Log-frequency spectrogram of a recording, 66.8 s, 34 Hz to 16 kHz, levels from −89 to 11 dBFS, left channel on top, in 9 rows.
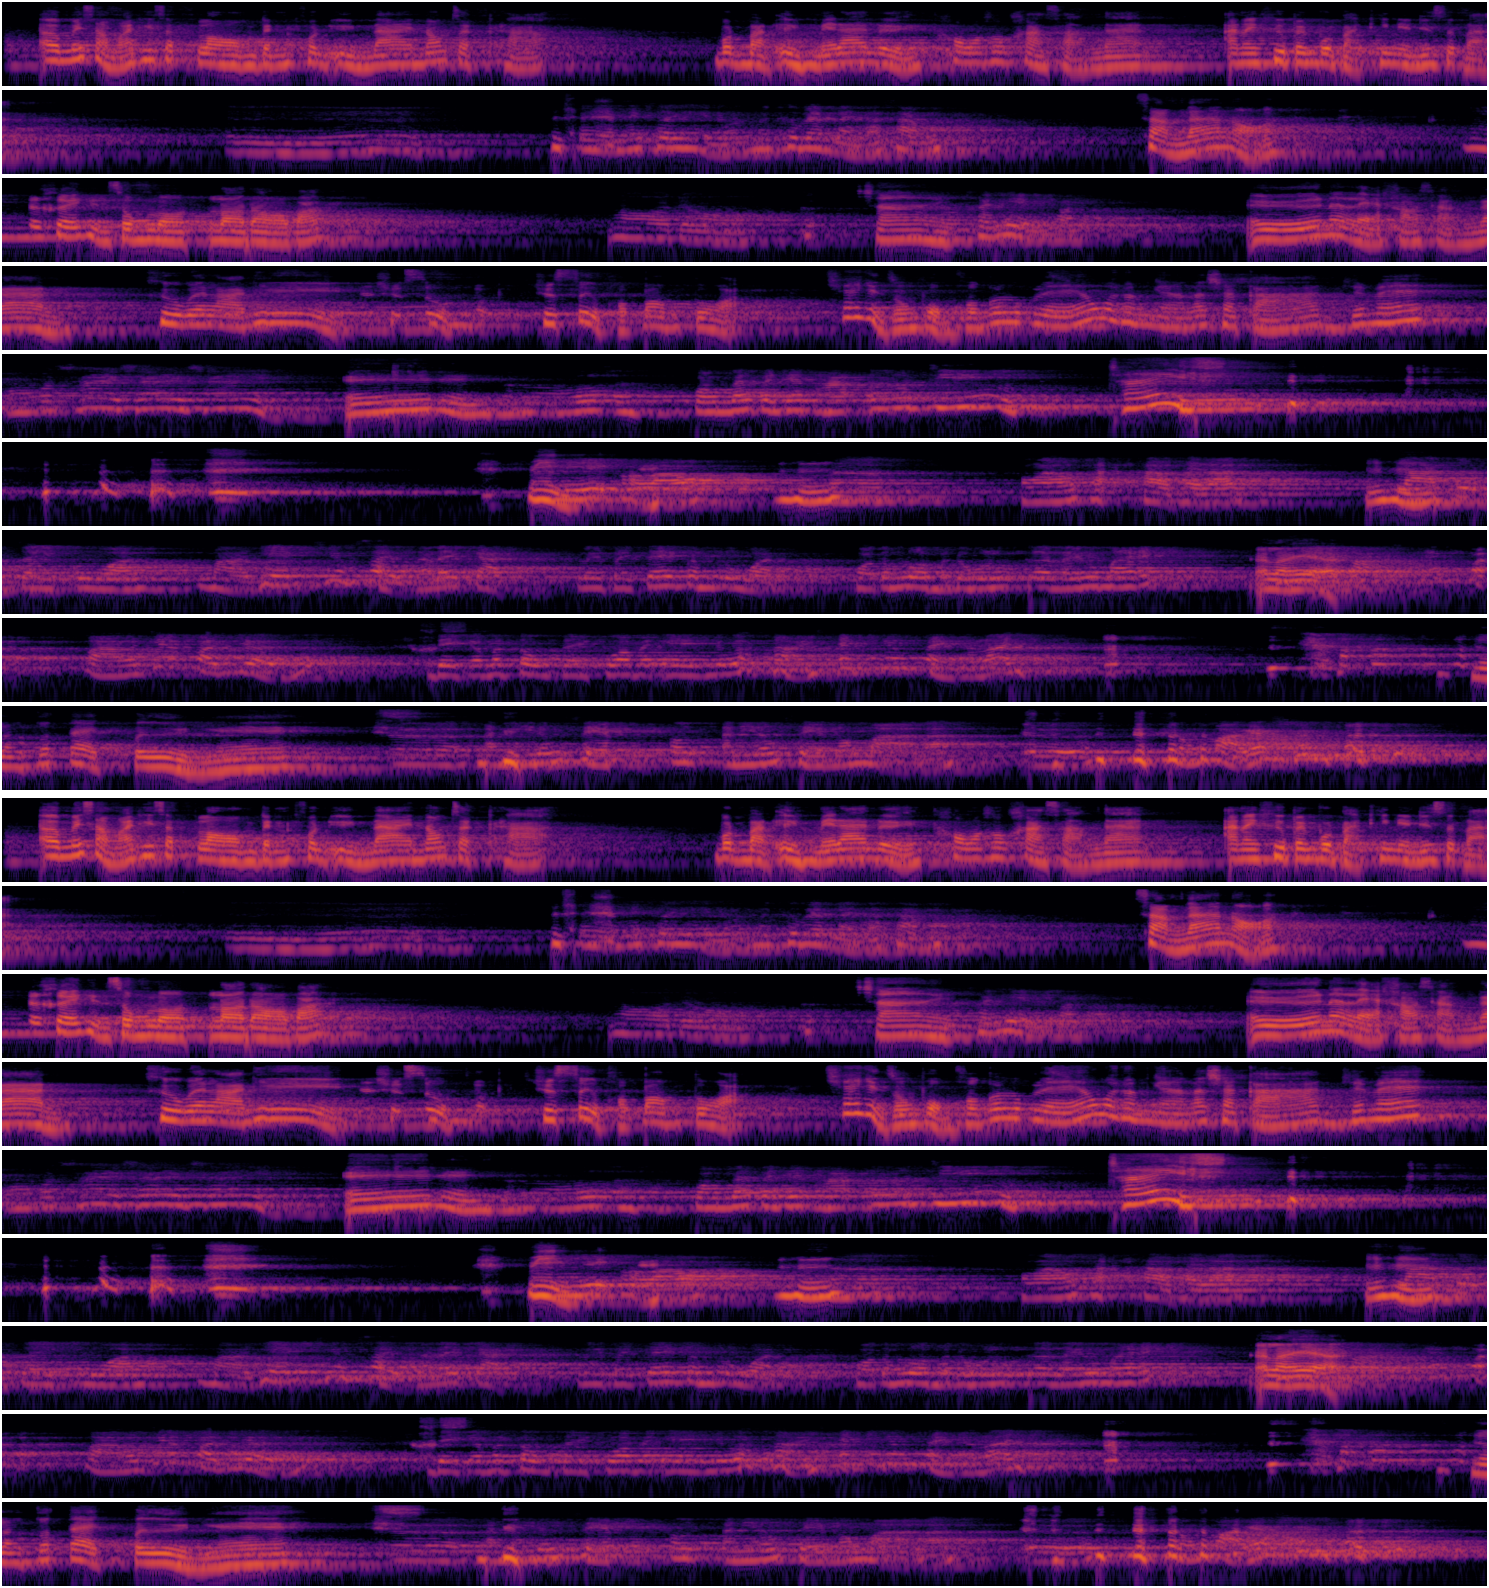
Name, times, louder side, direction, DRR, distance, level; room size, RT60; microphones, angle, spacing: voice 1, 0.2-2.7 3.6-7.5 10.2-10.5 13.1-13.8 15.0-16.5 19.1-19.6 21.1-22.6 23.0-26.0 26.4-29.4 31.4-32.2 35.2-35.8 36.1-36.3 37.6-38.4 39.5-40.0 40.3-40.4 41.0-41.4 43.9-44.3 50.8-51.2 54.0-54.1 57.5-57.6 58.3-58.4 59.3-60.9 61.3-61.4 61.8-62.0 65.0-65.2, right 3 dB, 40° right, 11 dB, 1.0 m, -32 dB
voice 2, 8.5-9.6 10.3-12.2 14.7-15.1 17.9-18.6 19.3-20.2 23.8-24.6 27.2-27.3 29.7-31.1 32.2-32.9 33.2-34.8 35.6-36.0 39.8-40.6 41.2-41.6 42.2-43.3 44.1-47.1 47.4-48.5 48.8-50.4 50.9-52.0 52.4-53.6 54.1-57.1 58.5-59.3 61.3-64.2 64.5-64.9 65.3-66.5, left 1 dB, 65° left, -2 dB, 2.7 m, -40 dB
26.0 x 22.5 x 9.3 m, 2.7 s
head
